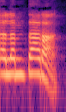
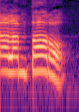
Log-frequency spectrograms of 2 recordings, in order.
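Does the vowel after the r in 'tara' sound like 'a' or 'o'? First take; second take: a; o. First: The vowel after the r sounds like a. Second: The vowel after the r sounds like o. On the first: The speaker calls it wrong. "tapi alam tara" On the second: The speaker calls it right. "bukan dibaca alam taro"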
